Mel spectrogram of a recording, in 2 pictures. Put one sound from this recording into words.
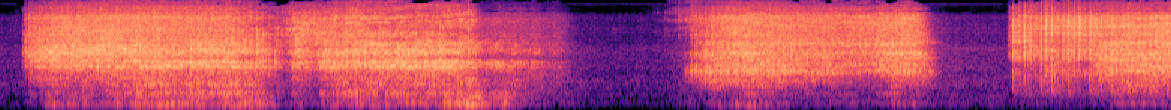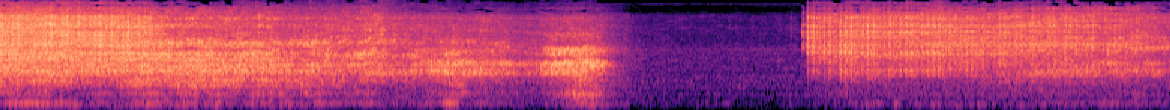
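A gouge cuts into spinning wood in bursts of rough, hissing scraping.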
